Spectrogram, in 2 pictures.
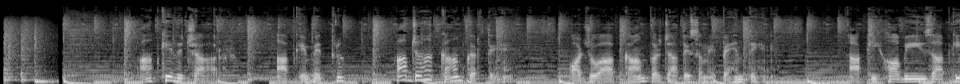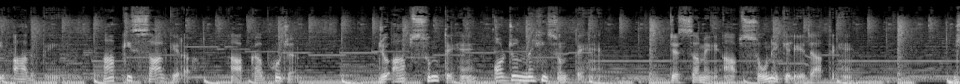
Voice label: Hindi, India Male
